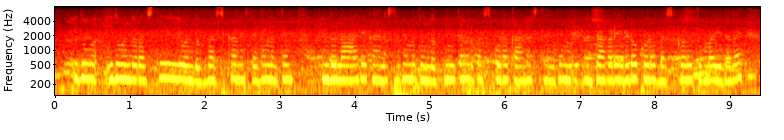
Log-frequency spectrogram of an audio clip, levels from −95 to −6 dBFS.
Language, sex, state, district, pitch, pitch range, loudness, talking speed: Kannada, female, Karnataka, Shimoga, 245 Hz, 235-250 Hz, -25 LUFS, 135 wpm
